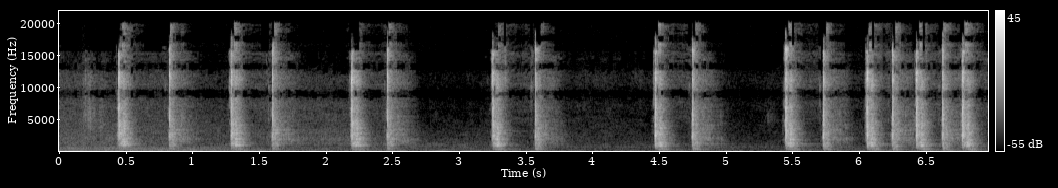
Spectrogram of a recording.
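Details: 1987 Honda Super Magna with a new battery: sharp dry clicks in irregular bursts, about eighteen in seven seconds, and the engine never turns over. The owner suspects vapor lock or something locked up, not confirmed.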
